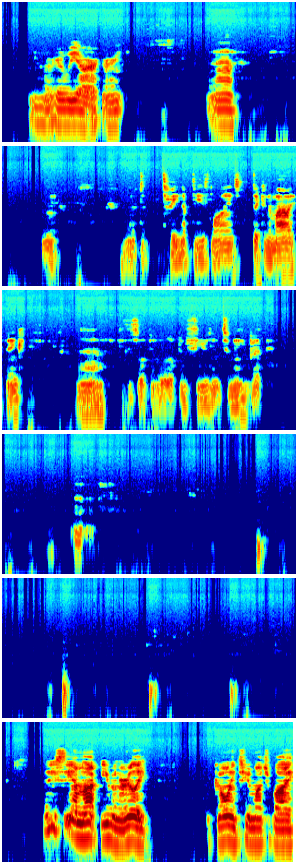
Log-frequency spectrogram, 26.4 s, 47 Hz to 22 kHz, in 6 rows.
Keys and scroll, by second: 8.8 shift+space.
